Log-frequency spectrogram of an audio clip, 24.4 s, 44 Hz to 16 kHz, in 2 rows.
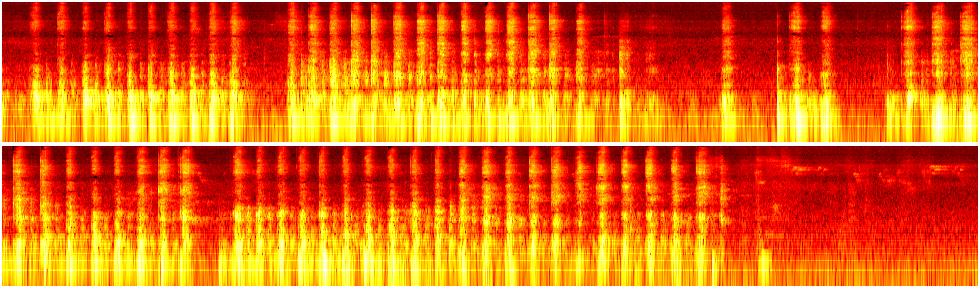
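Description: Scissors cutting through two layers of folded fabric on a wooden table, a fast run of snips about four a second, in several runs with short pauses, then stopping about 21 seconds in.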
